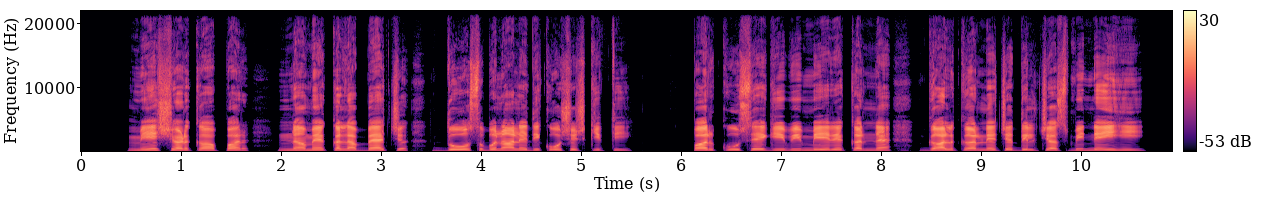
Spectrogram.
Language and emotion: Dogri, sad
